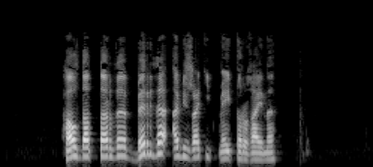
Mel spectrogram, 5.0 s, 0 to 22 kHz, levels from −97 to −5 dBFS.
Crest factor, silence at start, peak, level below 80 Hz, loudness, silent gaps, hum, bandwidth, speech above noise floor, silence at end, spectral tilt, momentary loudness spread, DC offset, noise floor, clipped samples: 22 dB; 0.85 s; -6 dBFS; -80 dBFS; -28 LUFS; none; none; 10.5 kHz; over 63 dB; 1.3 s; -5.5 dB/octave; 12 LU; under 0.1%; under -90 dBFS; under 0.1%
